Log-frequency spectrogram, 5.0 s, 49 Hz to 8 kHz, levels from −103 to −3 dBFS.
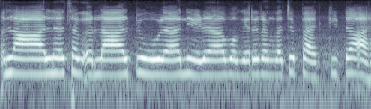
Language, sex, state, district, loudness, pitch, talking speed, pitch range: Marathi, female, Maharashtra, Mumbai Suburban, -12 LUFS, 250 Hz, 110 wpm, 245-260 Hz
